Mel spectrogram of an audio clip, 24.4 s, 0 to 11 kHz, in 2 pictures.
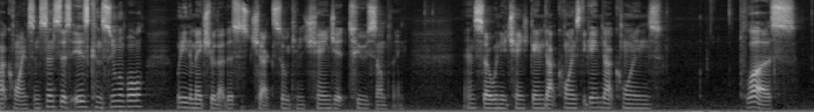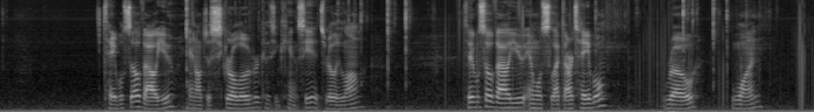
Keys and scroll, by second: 14.9 Right, 15.3 Left, 15.5 Left, 15.7 Left, 15.8 Left, 15.9 Left, 16.1 Left, 16.2 Left, 16.4 Left, 16.5 Left, 17.1-18.1 typing, 21.2 Right, 21.3 Right, 21.5 Right, 22.3 BackSpace, 22.5 BackSpace, 22.7 BackSpace, 23.2 Right, 23.4 Right, 23.6 Right, 23.9 Right.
